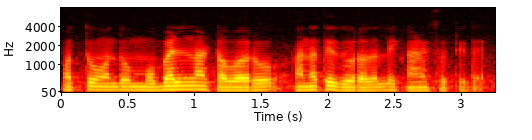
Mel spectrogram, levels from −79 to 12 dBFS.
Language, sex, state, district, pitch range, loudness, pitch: Kannada, male, Karnataka, Bangalore, 105-115 Hz, -16 LUFS, 110 Hz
